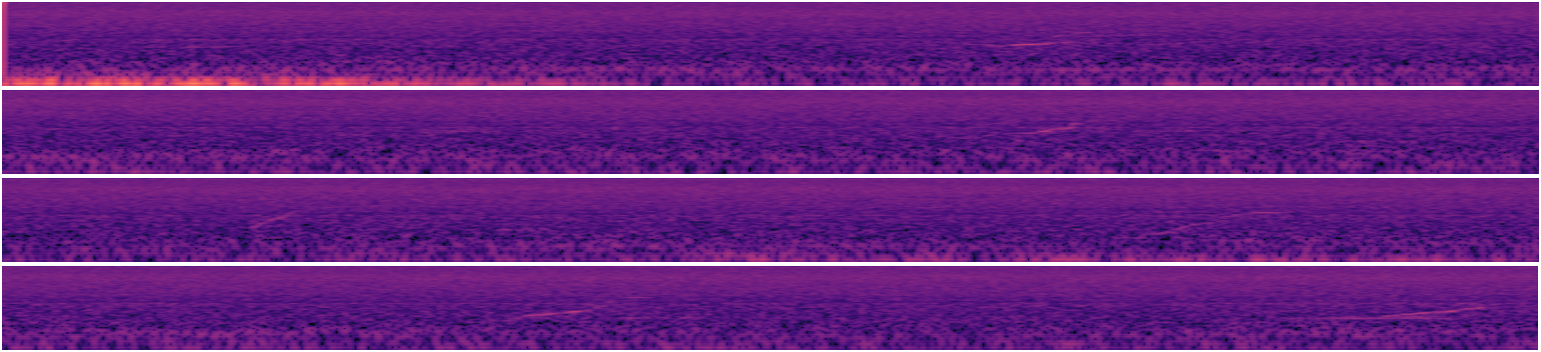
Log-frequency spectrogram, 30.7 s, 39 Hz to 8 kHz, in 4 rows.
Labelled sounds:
21.5	21.8	humpback whale, 0.80 to 0.93 kHz

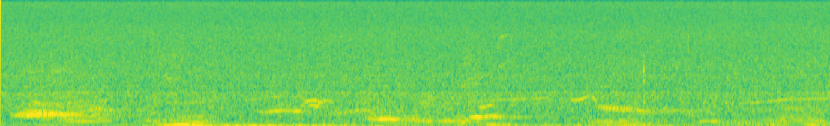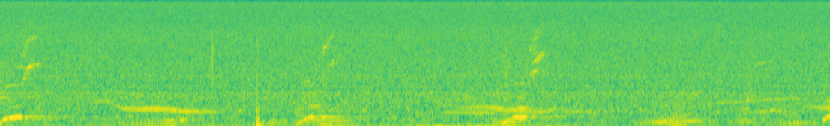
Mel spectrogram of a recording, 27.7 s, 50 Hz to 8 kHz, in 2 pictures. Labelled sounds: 14.1	14.6	humpback whale, 1.2 to 3.6 kHz

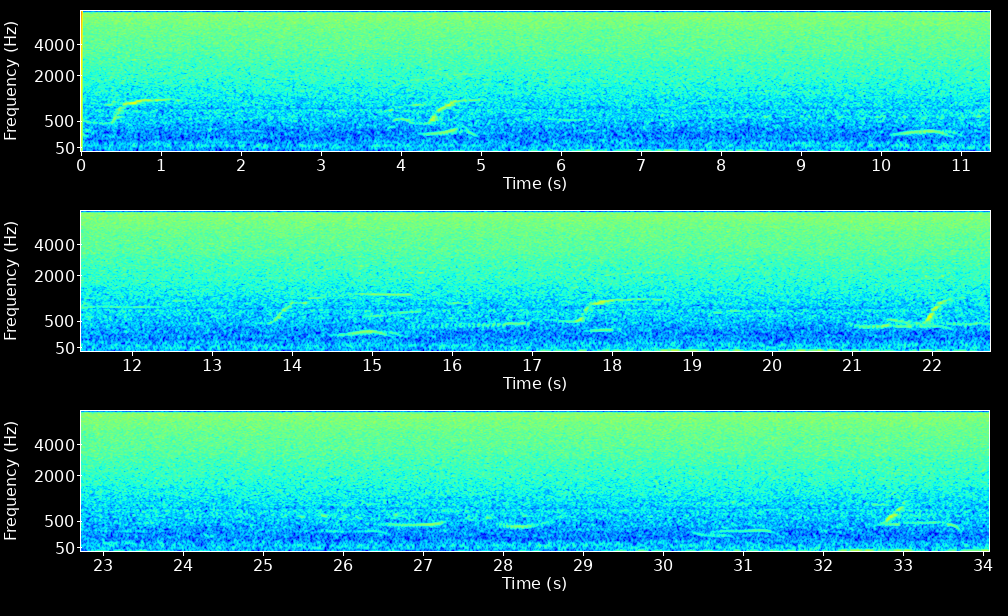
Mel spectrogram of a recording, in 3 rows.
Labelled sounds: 0.5	1.1	humpback whale, 0.80 to 1.2 kHz
4.5	5.0	humpback whale, 0.80 to 1.1 kHz
11.3	11.5	humpback whale, 0.80 to 0.99 kHz
14.9	15.5	humpback whale, 1.2 to 1.3 kHz
17.7	18.2	humpback whale, 0.80 to 1.1 kHz
22.0	22.3	humpback whale, 0.80 to 1.1 kHz

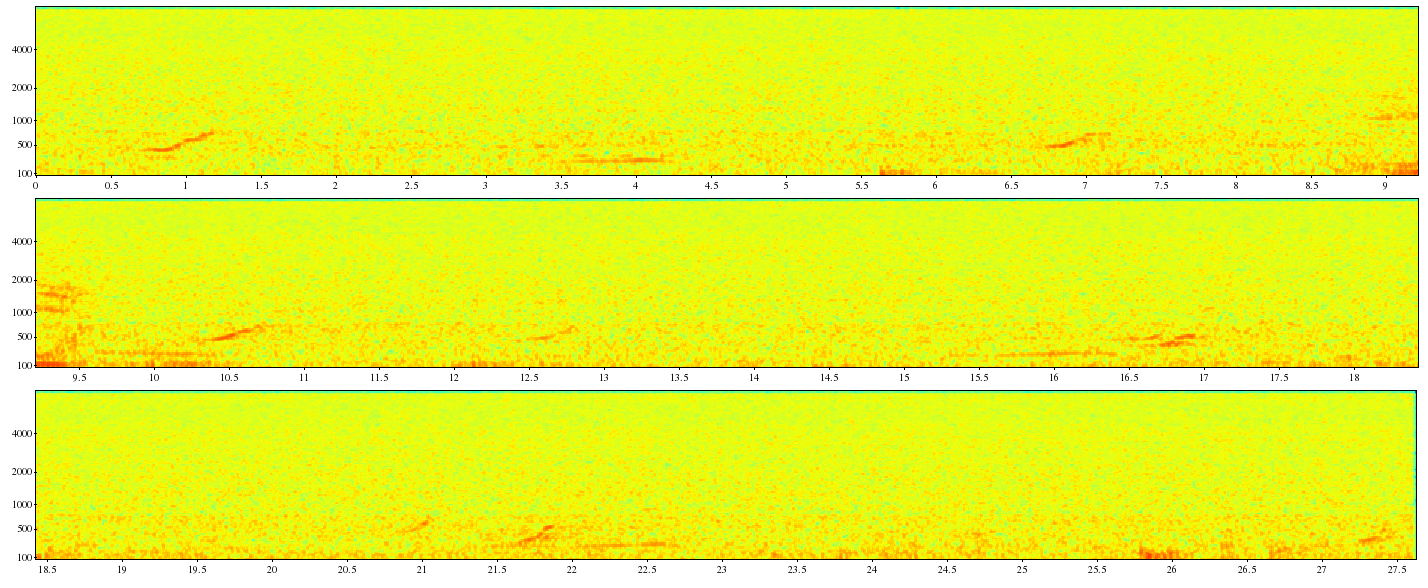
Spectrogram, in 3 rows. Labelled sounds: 9.1	9.5	humpback whale, 1.0 to 1.9 kHz

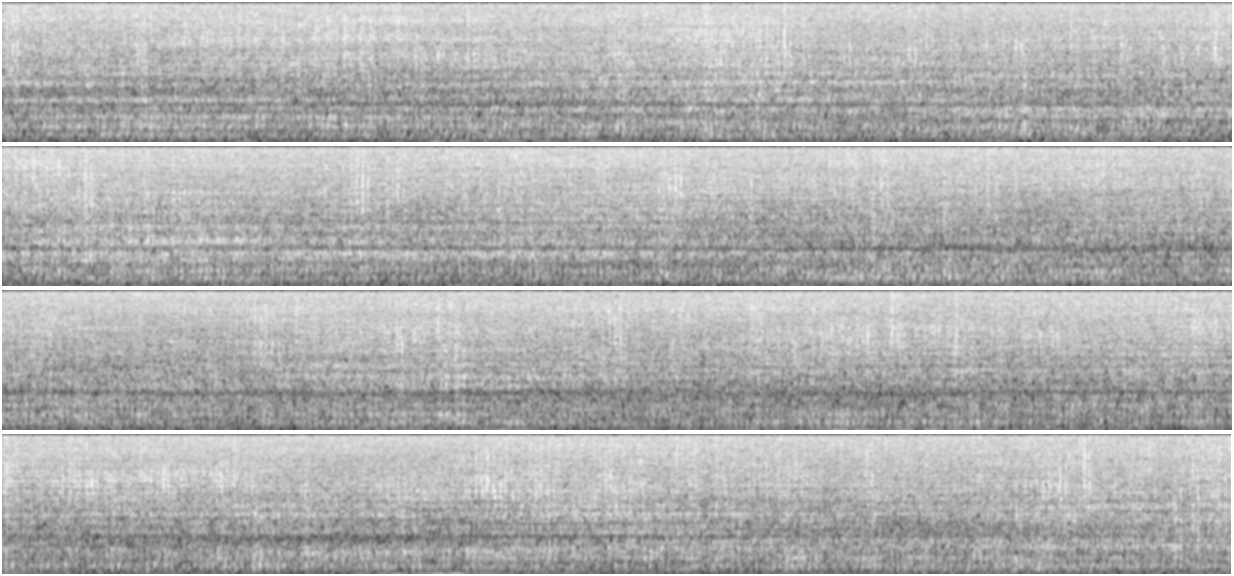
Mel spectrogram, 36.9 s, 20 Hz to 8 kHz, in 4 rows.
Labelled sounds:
7.1	7.4	vessel noise, 1.5 to 1.6 kHz

